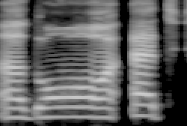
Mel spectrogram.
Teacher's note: ضاد موٹا پڑھا جائے گا، کھینچ کے پڑھا جائے گا، اوپر مد ہے.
